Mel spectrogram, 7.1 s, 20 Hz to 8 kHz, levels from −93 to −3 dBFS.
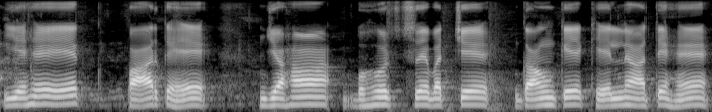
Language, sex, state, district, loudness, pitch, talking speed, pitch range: Hindi, male, Uttar Pradesh, Jyotiba Phule Nagar, -21 LUFS, 145 Hz, 110 wpm, 135-150 Hz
